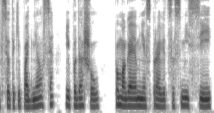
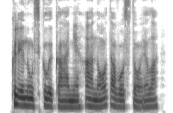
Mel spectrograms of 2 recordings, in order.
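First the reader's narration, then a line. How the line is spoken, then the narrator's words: Groaned. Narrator (Russian): простонал Таор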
